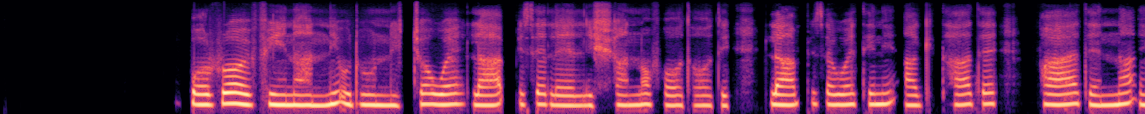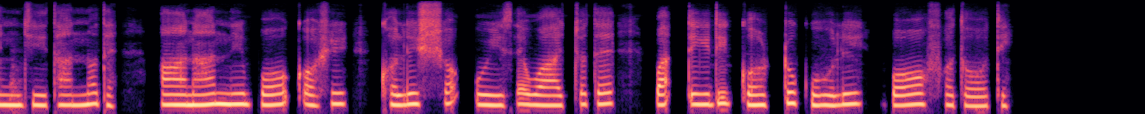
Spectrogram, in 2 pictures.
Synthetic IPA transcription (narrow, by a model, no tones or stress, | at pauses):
b̥ɔrːoːjfiːnanːɪʊd̪unːɪt͡ʃːɔwɛlaːpʼːɪsɛle̞ːlːɪʃːɐnːɔfo̞ːt̪ʰoːt̪ɪ | laːpʼːɪsɛwɛt̪ɪnɪɐɡɪt̪ʰaːt̪ɛ | faːjɐt̪ɛnːɐɪnd͡ʒiːt̪ɐnːɔt̪ɛ | aːnaːnːɪboːkʼɔʃɪ | kʰɔlɪʃːɔʊjsɛwaːt͡ʃːɔt̪ɛ | bʼɐɗʼːiːd̪ɪɡ̥ɔɾd̪̥ʊkuːlɪ | boːfɔt̪oːt̪ɪ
